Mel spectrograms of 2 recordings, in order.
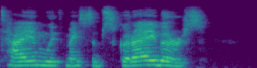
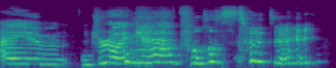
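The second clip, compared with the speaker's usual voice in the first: put-on British accent, high, slow and drawn out; 7 semitones higher than usual. Trying out different accents, now a British one: put-on British accent. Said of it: "let's try a British one now".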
